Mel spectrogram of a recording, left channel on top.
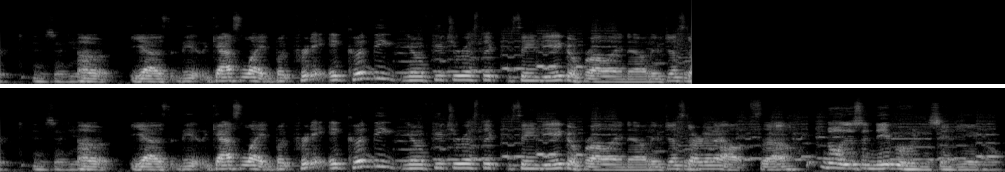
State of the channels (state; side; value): drops out; left; at 7.0 s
